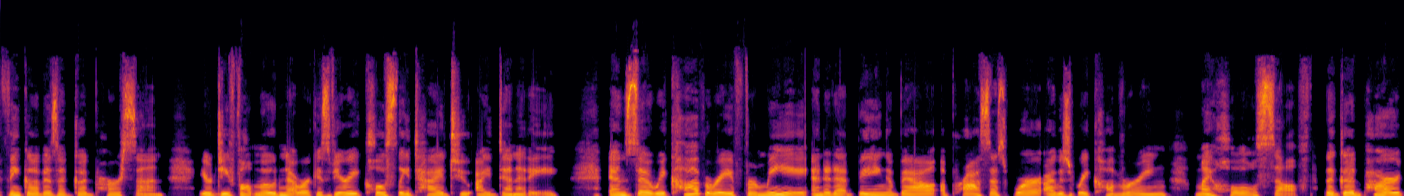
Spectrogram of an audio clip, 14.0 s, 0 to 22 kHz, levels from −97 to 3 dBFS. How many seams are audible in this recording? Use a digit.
1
